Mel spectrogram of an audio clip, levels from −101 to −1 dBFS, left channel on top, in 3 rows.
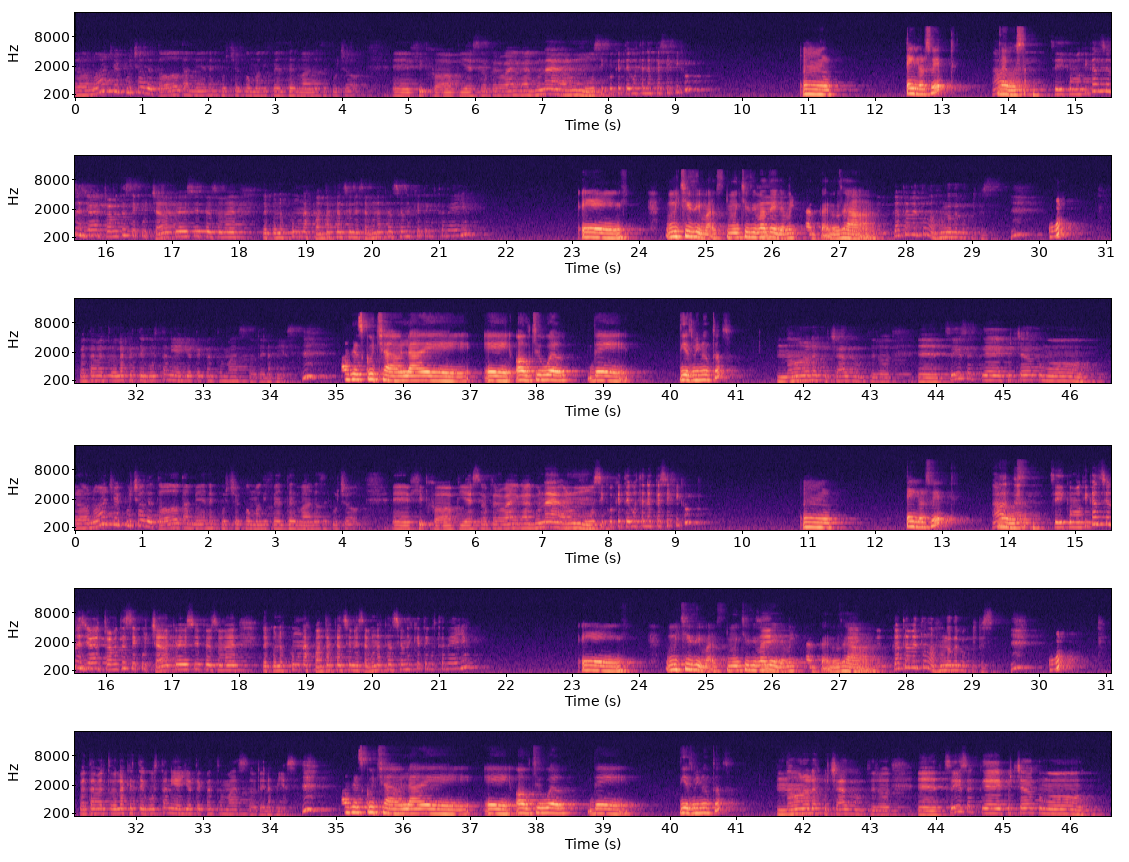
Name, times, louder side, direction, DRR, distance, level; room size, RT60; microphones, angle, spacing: voice 1, 0.0-9.3 13.8-14.3 14.7-21.5 25.8-26.1 27.1-29.3 29.6-29.8 31.2-34.7 41.6-46.3, right 3 dB, 65° right, 3.5 m, -35 dB
voice 2, 10.9-11.4 12.5-13.1 13.8-14.5 23.1-23.9 24.2-27.6 30.2-30.4 35.1-39.4 40.2-40.9, left 3 dB, 45° left, 1.4 m, -23 dB
28.0 x 23.0 x 8.9 m
head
